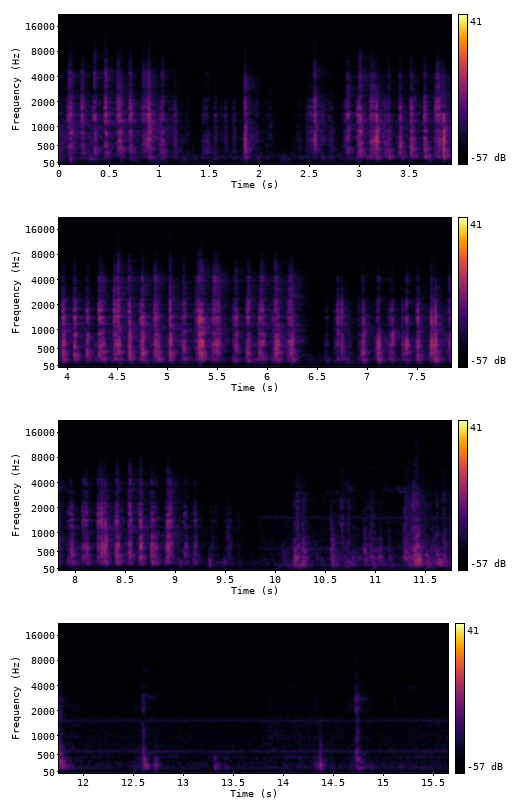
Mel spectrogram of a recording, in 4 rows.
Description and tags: Rats Gnawing, Scratching, Squeaking and Scuttling
Rats scratching and gnawing on the wooden joists in my ceiling. They are also heard scuttling and squeaking. Recorded using a Sony PCM D100 using the built-in microphones.
I made this recording to prove to my landlord that there was a problem with rats in the house.
gnawing, rats, rodents, scratches, scratching, scuttling, squeaking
